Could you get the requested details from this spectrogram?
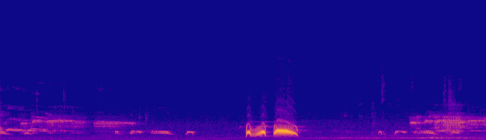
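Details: Decoy spotted dove cooing to lure and stimulate wild doves; faint low murmuring coos, then a loud burst of two or three rounded, hollow coo notes midway, followed by quieter trailing coos.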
